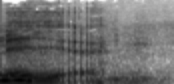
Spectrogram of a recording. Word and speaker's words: vomir: And it's V-O-M-I-R, which Google pronounces this way.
